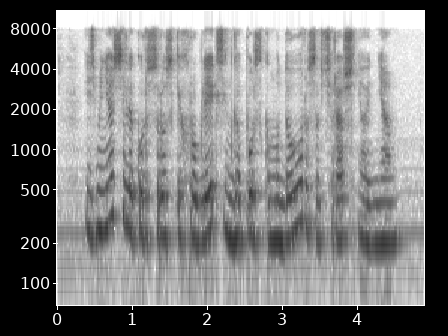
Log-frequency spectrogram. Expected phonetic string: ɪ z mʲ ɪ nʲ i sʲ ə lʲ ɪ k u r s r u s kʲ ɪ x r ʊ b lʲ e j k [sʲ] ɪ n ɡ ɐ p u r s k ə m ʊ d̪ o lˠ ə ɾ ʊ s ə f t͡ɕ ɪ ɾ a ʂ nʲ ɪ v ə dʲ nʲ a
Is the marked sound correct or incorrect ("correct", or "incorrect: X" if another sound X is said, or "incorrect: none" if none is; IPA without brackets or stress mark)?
correct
